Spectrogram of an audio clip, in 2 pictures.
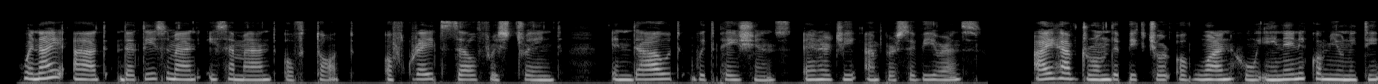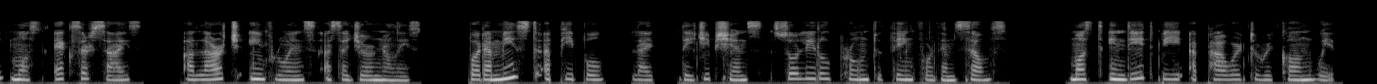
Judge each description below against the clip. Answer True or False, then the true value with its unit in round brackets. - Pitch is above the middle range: True (220 Hz)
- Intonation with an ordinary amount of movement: False (2.1 semitones)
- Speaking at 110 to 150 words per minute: True (135 wpm)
